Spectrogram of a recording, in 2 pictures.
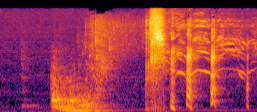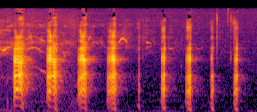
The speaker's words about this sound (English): It is the most satisfying sound, an iguana fart underwater, because it sounds like a miniaturized torpedo going off. So sad. You know what? Here, I'm going to play it right now. Listen to this.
